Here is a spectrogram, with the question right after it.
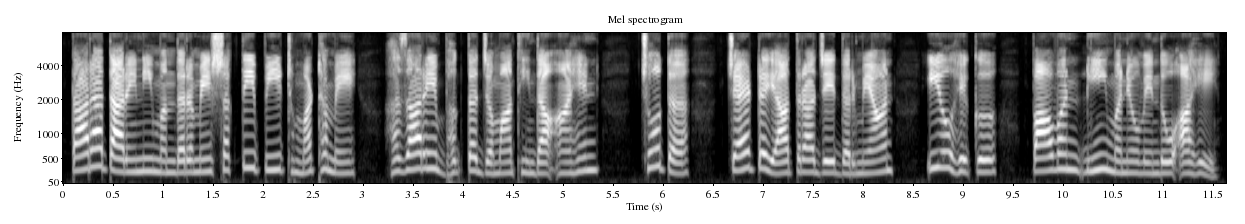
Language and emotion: Sindhi, neutral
